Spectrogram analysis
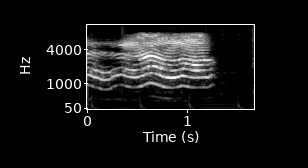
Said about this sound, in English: If you've heard the last part, because my son just screamed.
